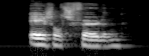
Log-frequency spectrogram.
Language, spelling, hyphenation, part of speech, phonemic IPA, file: Dutch, ezelsveulen, ezels‧veu‧len, noun, /ˈeː.zəlsˌføː.lə(n)/, Nl-ezelsveulen.ogg
- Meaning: 1. the foal (equine young) of a donkey 2. ass, utter idiot, hopeless fool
